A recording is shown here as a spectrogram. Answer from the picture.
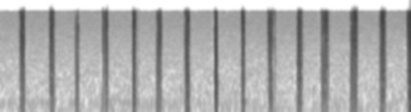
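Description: Playback noise from a blank stretch of videotape: sharp static clicks about four times a second over a low mains hum.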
